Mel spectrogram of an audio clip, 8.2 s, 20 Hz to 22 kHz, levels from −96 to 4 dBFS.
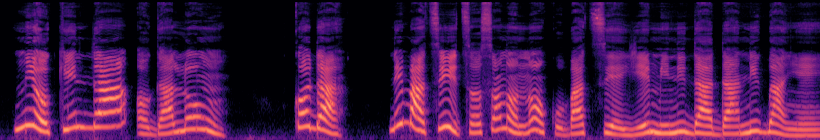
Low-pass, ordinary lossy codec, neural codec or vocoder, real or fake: none; none; vocoder, 48 kHz, 128 mel bands, Vocos; fake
